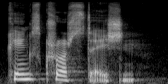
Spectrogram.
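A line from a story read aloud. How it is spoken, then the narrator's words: Called out. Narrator (German): rief dem Kutscher zu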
